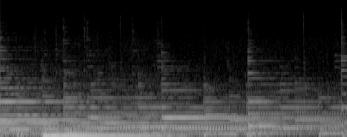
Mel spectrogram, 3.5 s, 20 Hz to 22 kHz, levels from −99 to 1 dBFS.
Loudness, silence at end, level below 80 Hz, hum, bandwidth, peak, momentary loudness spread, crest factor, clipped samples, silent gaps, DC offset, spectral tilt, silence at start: -37 LUFS; 0 s; -48 dBFS; none; 3.8 kHz; -22 dBFS; 13 LU; 14 dB; under 0.1%; none; under 0.1%; -10.5 dB/octave; 0 s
